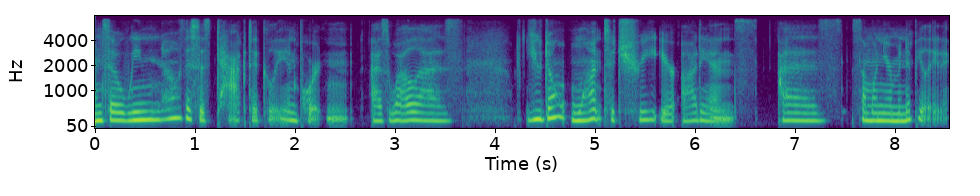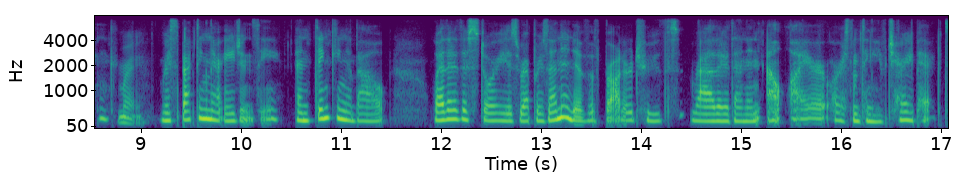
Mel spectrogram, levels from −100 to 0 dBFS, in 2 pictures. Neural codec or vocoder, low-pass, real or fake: none; 7.2 kHz; real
